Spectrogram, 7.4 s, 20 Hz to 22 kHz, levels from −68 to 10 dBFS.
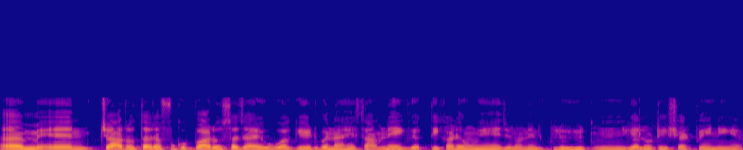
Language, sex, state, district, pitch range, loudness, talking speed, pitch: Hindi, female, Uttar Pradesh, Etah, 175-190 Hz, -17 LUFS, 195 wpm, 180 Hz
